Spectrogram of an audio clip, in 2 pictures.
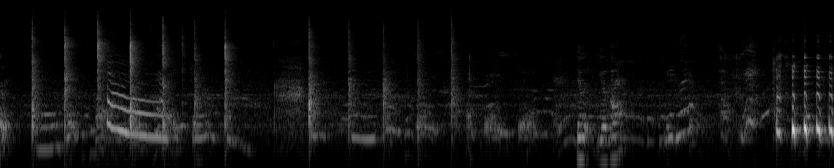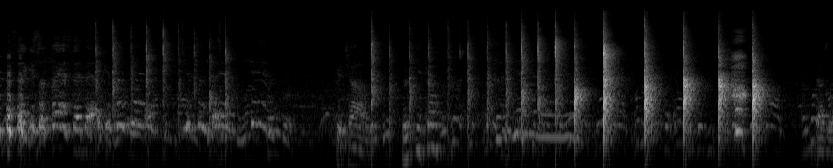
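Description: A man claps his hands in a steady rhythm.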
